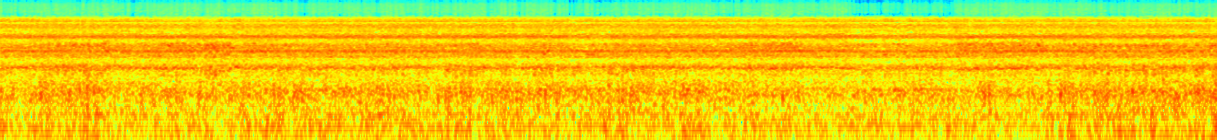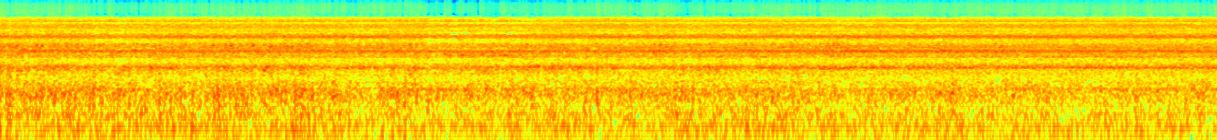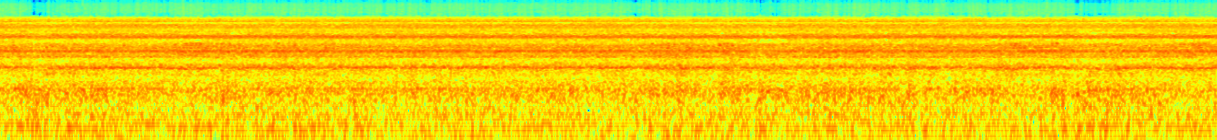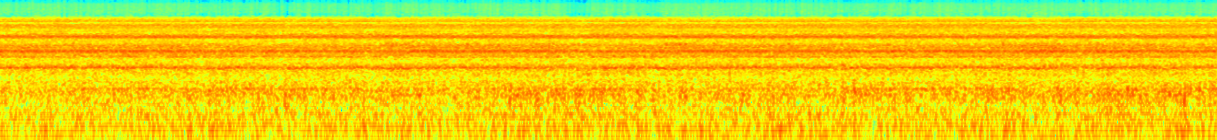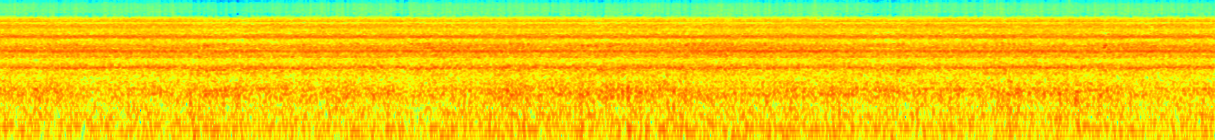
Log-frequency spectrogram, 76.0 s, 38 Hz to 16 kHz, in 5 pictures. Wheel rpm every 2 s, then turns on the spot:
230, 220, 230, 230, 230, 220, 220, 220, 230, 230, 220, 230, 230, 230, 230, 230, 230, 230, 240, 220, 230, 230, 230, 230, 230, 230, 230, 230, 230, 230, 230, 230, 230, 230, 220, 230, 230, 230.
none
